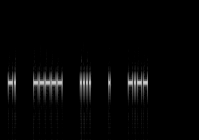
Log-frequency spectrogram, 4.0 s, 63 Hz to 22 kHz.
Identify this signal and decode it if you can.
Morse code, heard as a keyed tone, about 40 wpm, spaced as for 19 wpm, 700 Hz. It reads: N0HEY
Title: USA Call Signs - 5 Characters - 4x Character Spacing - 40wpm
